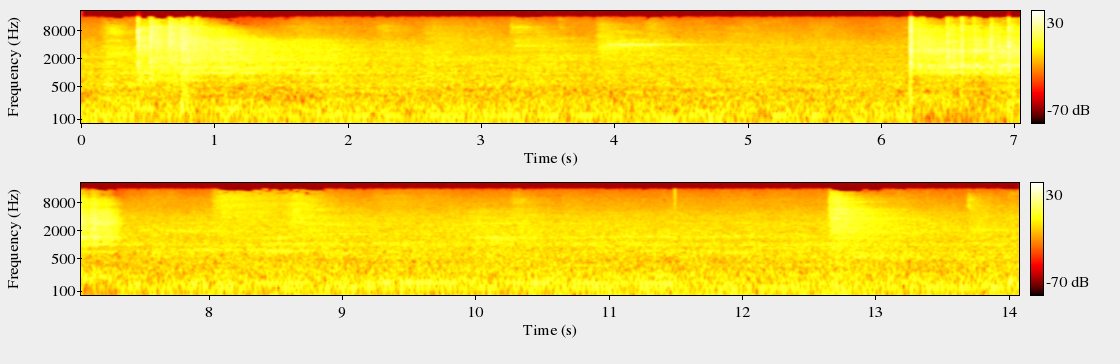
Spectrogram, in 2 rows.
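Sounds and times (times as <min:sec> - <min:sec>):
steady low hum: 0:00.0 - 0:14.0.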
